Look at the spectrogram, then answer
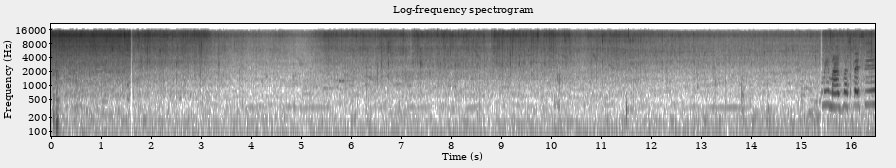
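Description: Bata fish frying in a pan, a steady moderate sizzle running throughout with brief clinks near the end, heard alone.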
